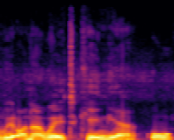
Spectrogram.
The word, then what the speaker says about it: Kenya: Well, from Tanzania, we're on our way to Kenya or Kenya or whatever you'd like to say. People call it anything nowadays. In fact, the correct pronunciation is Kenya according to local tradition.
